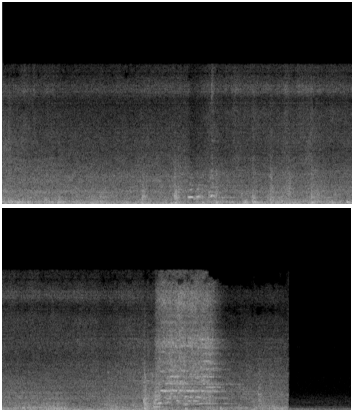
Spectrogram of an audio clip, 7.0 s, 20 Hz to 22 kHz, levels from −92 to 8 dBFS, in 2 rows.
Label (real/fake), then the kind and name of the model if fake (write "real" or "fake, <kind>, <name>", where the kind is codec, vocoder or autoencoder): fake, vocoder, BigVGAN v2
